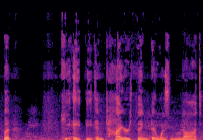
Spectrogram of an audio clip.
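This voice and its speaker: A middle-aged man telling a casual story to his students in a chatty, animated way, with lots of filler words. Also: high voice, slow. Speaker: high school sports medicine teacher.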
